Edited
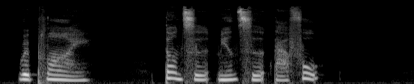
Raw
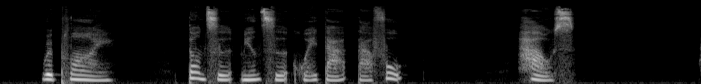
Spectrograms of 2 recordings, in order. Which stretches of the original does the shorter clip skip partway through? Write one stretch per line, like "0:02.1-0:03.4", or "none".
0:02.9-0:03.5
